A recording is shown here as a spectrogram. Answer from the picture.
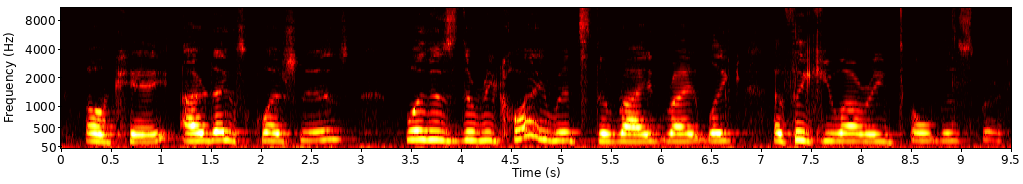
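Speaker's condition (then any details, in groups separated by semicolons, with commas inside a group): Cerebral palsy; speech impairment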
